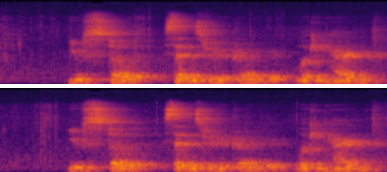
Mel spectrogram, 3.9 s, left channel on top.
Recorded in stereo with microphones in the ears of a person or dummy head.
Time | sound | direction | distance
0.7 | a man speaking | 70° right (ahead or behind) | 1.4 m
